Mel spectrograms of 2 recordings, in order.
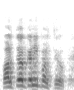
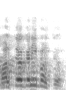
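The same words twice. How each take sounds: The two takes are said the same way.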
